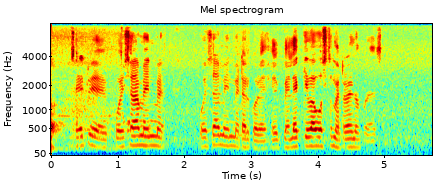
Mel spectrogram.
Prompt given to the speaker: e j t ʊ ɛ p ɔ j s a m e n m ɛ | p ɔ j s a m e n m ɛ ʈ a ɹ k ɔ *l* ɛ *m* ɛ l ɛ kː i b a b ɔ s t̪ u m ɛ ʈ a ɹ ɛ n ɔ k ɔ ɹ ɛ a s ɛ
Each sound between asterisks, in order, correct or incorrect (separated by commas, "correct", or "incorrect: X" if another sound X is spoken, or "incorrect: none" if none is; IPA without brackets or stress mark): incorrect: ɹ, incorrect: b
